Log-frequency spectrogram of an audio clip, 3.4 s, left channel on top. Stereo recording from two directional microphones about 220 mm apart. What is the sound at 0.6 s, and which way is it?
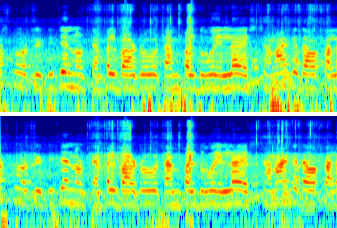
Speech, 40° left (ahead or behind).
